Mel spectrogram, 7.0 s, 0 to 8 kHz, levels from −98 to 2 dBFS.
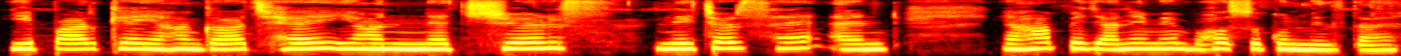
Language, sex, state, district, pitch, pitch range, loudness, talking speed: Hindi, female, Bihar, Kishanganj, 275 Hz, 265-295 Hz, -13 LUFS, 160 wpm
